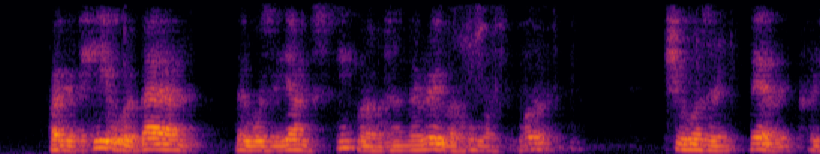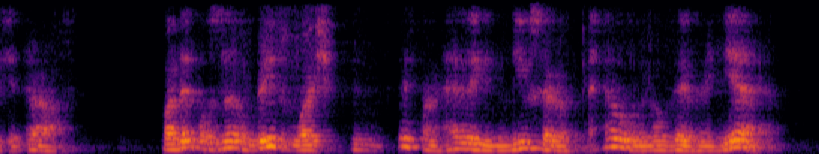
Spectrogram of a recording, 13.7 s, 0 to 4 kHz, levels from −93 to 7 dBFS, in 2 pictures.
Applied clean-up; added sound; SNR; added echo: neural mask model DeepFilterNet 3.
